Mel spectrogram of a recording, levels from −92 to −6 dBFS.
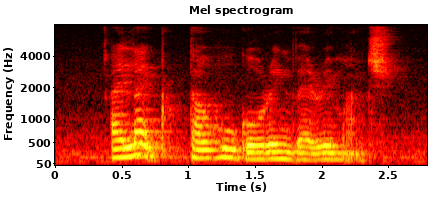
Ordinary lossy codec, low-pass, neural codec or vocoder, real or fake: none; none; none; real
